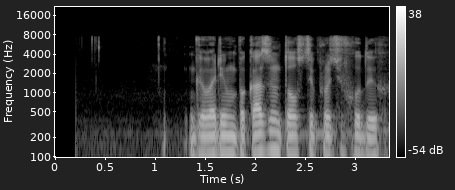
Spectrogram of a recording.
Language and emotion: Russian, neutral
